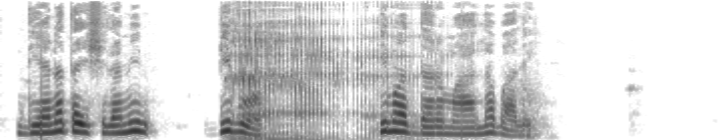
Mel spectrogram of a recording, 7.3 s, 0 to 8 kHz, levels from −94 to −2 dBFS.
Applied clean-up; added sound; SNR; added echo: none; Burping, eructation; 10 dB; none.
